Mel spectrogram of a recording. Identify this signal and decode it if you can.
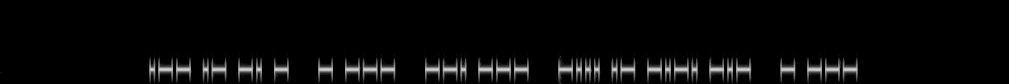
Morse code, heard as a keyed tone, about 27 wpm, 700 Hz. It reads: WANT TO GO BACK TO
